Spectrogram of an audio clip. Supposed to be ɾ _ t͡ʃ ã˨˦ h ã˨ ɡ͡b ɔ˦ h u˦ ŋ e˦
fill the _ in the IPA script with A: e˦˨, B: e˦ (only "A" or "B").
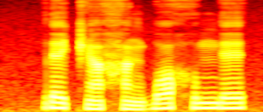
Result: A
